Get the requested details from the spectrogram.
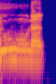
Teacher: এই যে র ছুটবে না, ইয়ার না, ইয়ার র মোটা হবে। ফাতহার পরে ير জবরের পরে র সুকুন হয়েছে মোটা, হ্যাঁ?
